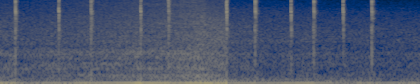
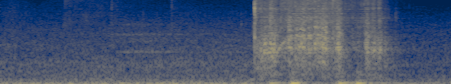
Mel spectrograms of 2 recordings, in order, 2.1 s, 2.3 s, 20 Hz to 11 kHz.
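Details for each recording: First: 1969 Honda CL450 electric start with the starter solenoid hooked up, key on and button pressed: rapid sharp clicks, about five a second, but no cranking; owner suspects a bad solenoid or a bad connection. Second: 1969 Honda CL450 after rebuilding the starter clutch, repairing the start button and replacing the starter solenoid: brief bright starter whir with low thumps over a quiet rumble, stopping after under a second; normal cranking.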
